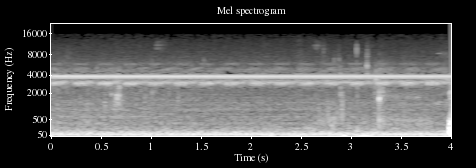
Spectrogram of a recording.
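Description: Crickets trilling steadily at one high pitch, over a faint low hum.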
